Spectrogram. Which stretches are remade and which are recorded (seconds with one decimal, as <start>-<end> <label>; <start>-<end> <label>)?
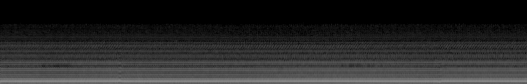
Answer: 0.0-5.3 recorded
